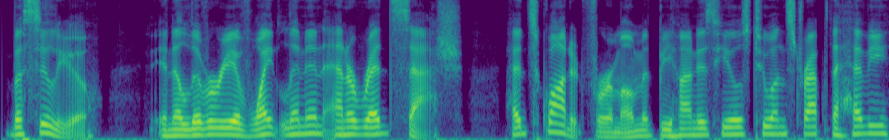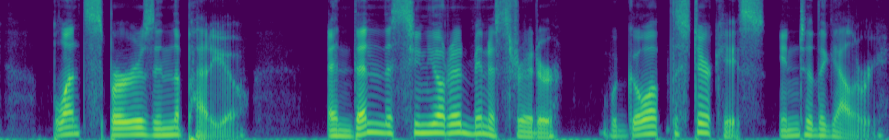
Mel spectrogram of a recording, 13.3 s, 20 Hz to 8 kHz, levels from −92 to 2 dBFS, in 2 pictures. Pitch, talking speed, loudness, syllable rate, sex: 140 Hz, 185 wpm, -19 LUFS, 5.6 syllables/s, male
